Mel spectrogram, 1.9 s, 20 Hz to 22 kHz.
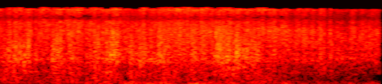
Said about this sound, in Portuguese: Este é o silêncio a 80 metros de altura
